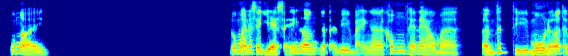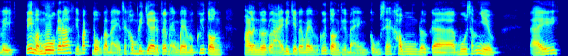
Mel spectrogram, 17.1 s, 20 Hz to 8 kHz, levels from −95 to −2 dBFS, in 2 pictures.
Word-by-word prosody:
Đúng 150 Hz, +5 st, -4 dB
rồi. 110 Hz, -4 st, +1 dB, 2.7 s
Đúng 150 Hz, +4 st, -3 dB
rồi, 145 Hz, -, +5 dB
nó 175 Hz, -, +2 dB
sẽ 155 Hz, -3 st, +1 dB
dè 125 Hz, -2 st, +7 dB
sẻn 175 Hz, +9 st, -2 dB
hơn 155 Hz, 0 st, +4 dB
là 115 Hz, -, -3 dB
tại -, -, -6 dB
vì 110 Hz, -1 st, 0 dB
bạn, 110 Hz, -1 st, -7 dB
à, 120 Hz, 0 st, -1 dB
không 170 Hz, +4 st, -3 dB
thể 125 Hz, -6 st, -1 dB
nào 120 Hz, -7 st, -1 dB
mà, 105 Hz, -2 st, -4 dB, 0.3 s
ừm, 110 Hz, -2 st, 0 dB
thích 220 Hz, -, -3 dB
thì 115 Hz, -2 st, -1 dB
mua 150 Hz, +4 st, +3 dB
nữa, -, -, +4 dB
tại -, -, -3 dB
vì 115 Hz, 0 st, 0 dB, 0.2 s
nếu 210 Hz, +1 st, +7 dB
như -, -, +4 dB
mà -, -, +7 dB
mua 170 Hz, +3 st, +7 dB
cái 185 Hz, +1 st, +5 dB
đó 195 Hz, +1 st, +4 dB
thì -, -, -6 dB
bắt 190 Hz, 0 st, -3 dB
buộc 125 Hz, -3 st, -1 dB
là -, -, +1 dB
bạn 115 Hz, -, -7 dB
sẽ 150 Hz, -, -10 dB
không 160 Hz, -1 st, -5 dB
đi 145 Hz, -, -1 dB
chơi 145 Hz, -1 st, +6 dB
được -, -, -4 dB
với 145 Hz, -, +2 dB
bạn 100 Hz, +4 st, -8 dB
bè 110 Hz, -1 st, +2 dB
vào 110 Hz, +1 st, -6 dB
cuối 190 Hz, -, -5 dB
tuần. 120 Hz, -1 st, +4 dB, 0.3 s
Hoặc 115 Hz, -, +2 dB
là 115 Hz, -, +3 dB
ngược 115 Hz, 0 st, 0 dB
lại, -, -, -1 dB
đi 135 Hz, -, -2 dB
chơi -, -, -1 dB
bạn 110 Hz, -, -2 dB
bè 110 Hz, 0 st, +1 dB
vào 110 Hz, -, -13 dB
cuối 155 Hz, +3 st, -6 dB
tuần 115 Hz, -, +2 dB
thì 115 Hz, -, -9 dB
bạn 110 Hz, +2 st, -9 dB
cũng 115 Hz, +4 st, -10 dB
sẽ 130 Hz, 0 st, -6 dB
không 130 Hz, 0 st, -3 dB
được, 110 Hz, -2 st, -3 dB
ờ, 105 Hz, -1 st, +2 dB
mua 130 Hz, 0 st, -1 dB
sắm 175 Hz, +6 st, -6 dB
nhiều, 120 Hz, -7 st, 0 dB, 0.5 s
đấy. 160 Hz, +7 st, -2 dB
125 Hz, 245 wpm, -25 LUFS, 110-155 Hz, 2.7 s, dè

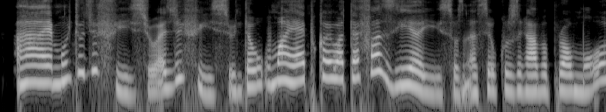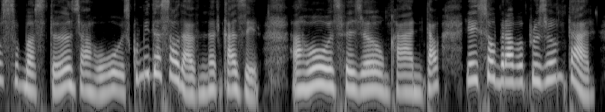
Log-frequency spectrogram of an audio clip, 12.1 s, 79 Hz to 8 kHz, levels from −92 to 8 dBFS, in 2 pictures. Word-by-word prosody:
Ah, 270 Hz, +1 st, +4 dB
é 265 Hz, -, +4 dB
muito 300 Hz, +10 st, 0 dB
difícil, 195 Hz, -, -5 dB
é -, -, +1 dB
difícil. 210 Hz, -, -5 dB
Então, 225 Hz, +5 st, 0 dB
uma 280 Hz, +4 st, +3 dB
época 290 Hz, +4 st, +2 dB
eu 320 Hz, 0 st, +4 dB
até 315 Hz, +1 st, +2 dB
fazia 245 Hz, -, +2 dB
isso 170 Hz, -1 st, -6 dB
n 195 Hz, +8 st, -6 dB
assim, 175 Hz, +2 st, -4 dB
eu 185 Hz, -, -4 dB
cozinhava 185 Hz, -1 st, -1 dB
para 195 Hz, +2 st, -4 dB
o -, -, +5 dB
almoço 185 Hz, +11 st, -2 dB
bastante 205 Hz, +1 st, -1 dB
arroz, 185 Hz, 0 st, -2 dB
comida 380 Hz, +4 st, -2 dB
saudável, 175 Hz, -, +1 dB
né, 200 Hz, +2 st, 0 dB
caseira, 195 Hz, -8 st, -1 dB, 0.3 s
arroz, 230 Hz, +2 st, +4 dB
feijão, 200 Hz, -2 st, +1 dB
carne 180 Hz, 0 st, -3 dB
e -, -, -15 dB
tal, 210 Hz, +3 st, +1 dB, 0.3 s
e -, -, +2 dB
aí 300 Hz, -, +2 dB
sobrava 280 Hz, -4 st, +3 dB
para 290 Hz, -, -1 dB
o -, -, +3 dB
jantar. 285 Hz, -, 0 dB
220 Hz, 185 wpm, -23 LUFS, 185-290 Hz, 0.3 s, o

